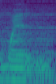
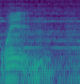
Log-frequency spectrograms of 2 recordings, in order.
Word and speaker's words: Nguyen: Nguyen, I think. It's like pronounced Nguyen, or just Win.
